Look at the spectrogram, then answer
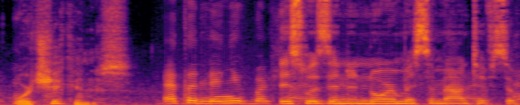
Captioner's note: speaking in foreign language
